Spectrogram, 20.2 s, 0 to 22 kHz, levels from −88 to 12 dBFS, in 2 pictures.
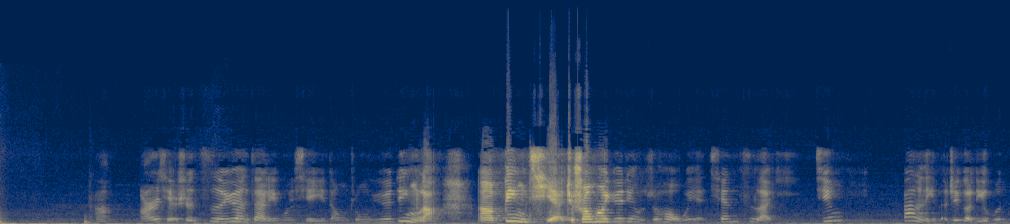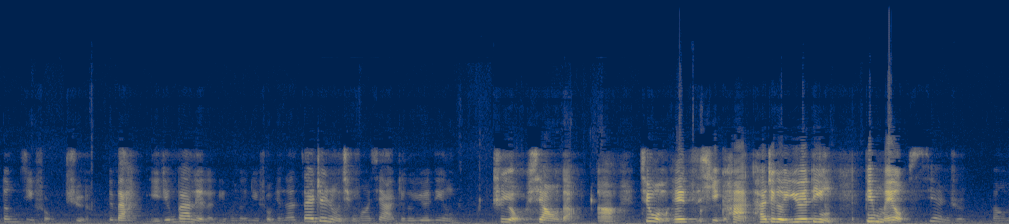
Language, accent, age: Chinese, native, 30-49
